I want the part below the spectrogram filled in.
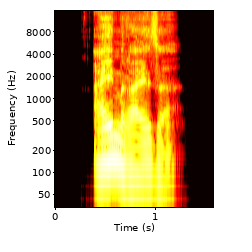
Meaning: entry (into a country)
- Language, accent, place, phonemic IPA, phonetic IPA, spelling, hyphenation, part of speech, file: German, Germany, Berlin, /ˈaɪ̯nˌʁaɪ̯sɛ/, [ˈaɪ̯nˌʀaɪ̯zə], Einreise, Ein‧rei‧se, noun, De-Einreise.ogg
